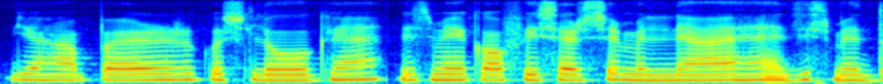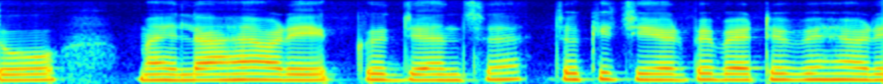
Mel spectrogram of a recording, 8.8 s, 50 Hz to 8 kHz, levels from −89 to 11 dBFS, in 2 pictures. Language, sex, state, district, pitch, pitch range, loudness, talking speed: Hindi, female, Bihar, Saharsa, 205 Hz, 200-210 Hz, -15 LUFS, 205 wpm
